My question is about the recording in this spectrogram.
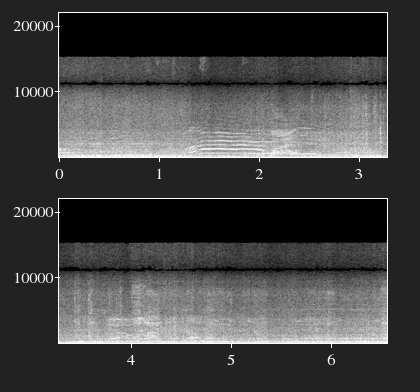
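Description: Small ride train's engine running at a steady hum, with a person's drawn-out cry that rises, holds and falls about a second and a half in.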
